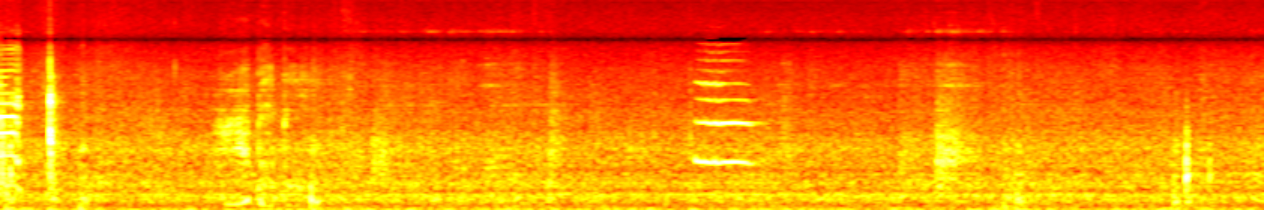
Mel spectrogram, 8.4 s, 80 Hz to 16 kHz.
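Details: Peanut, a black and white female cat about 3 years old, spayed, possibly blind in her right eye, at Town Lake Animal Center in Austin, Texas, gives one short harmonic meow while a person speaks to her softly indoors.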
